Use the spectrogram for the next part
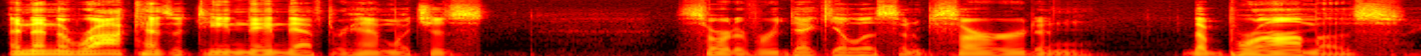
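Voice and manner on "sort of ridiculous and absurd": ordinary talk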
